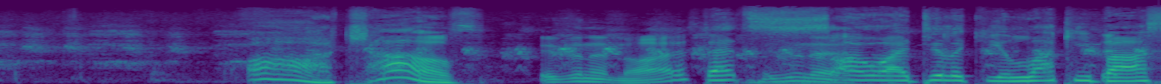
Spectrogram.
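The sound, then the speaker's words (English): A human voice imitates the call of a squat brown eagle at a lake in Kakadu National Park, producing loud, warbling whoops that rise and fall in pitch. Spoken words come before and between the calls. “That's a bird call of this sort of squattish brown eagle.”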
